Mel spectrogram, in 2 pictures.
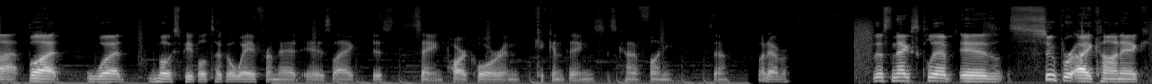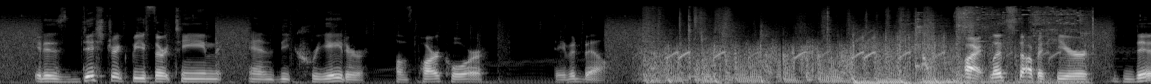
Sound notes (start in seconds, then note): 8.5 static noise; 17.6 intense music; 17.6 static noise; 20.8 glass shattering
